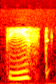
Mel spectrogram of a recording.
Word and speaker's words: Feist: My favorite record out of the year comes from Toronto, Canada, and it's an artist called, I believe it's pronounced Feist, F-E-I-S-T, and the name of the album is Let It Die.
